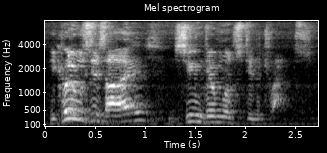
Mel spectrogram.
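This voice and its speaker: A man playing an earnest gentleman narrator, telling the story in a literary manner in a live radio drama. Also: sits high, animated, normal speed. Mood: reflective, dramatic. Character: earnest gentlemanly male doctor-narrator recounting adventures. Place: small improv theatre stage. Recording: roomy, noisy live stage recording.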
